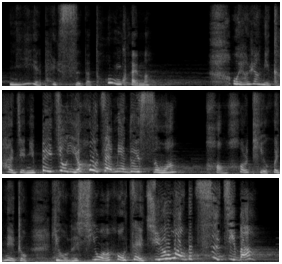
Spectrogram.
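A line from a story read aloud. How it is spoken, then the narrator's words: Soft mocking laugh. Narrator (Chinese): 肖丽轻笑出来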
